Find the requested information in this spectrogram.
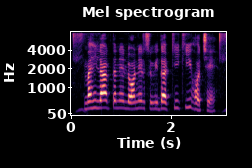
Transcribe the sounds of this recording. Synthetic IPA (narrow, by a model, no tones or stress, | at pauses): məɦɪlaɾt̪ənelɔːneɾsʊʋid̪ʱakikiɦoːt͡ʃʰeː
